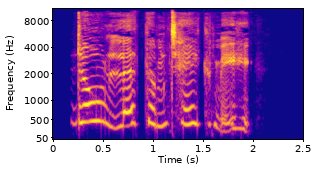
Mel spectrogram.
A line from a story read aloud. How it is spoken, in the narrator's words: the older woman begged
